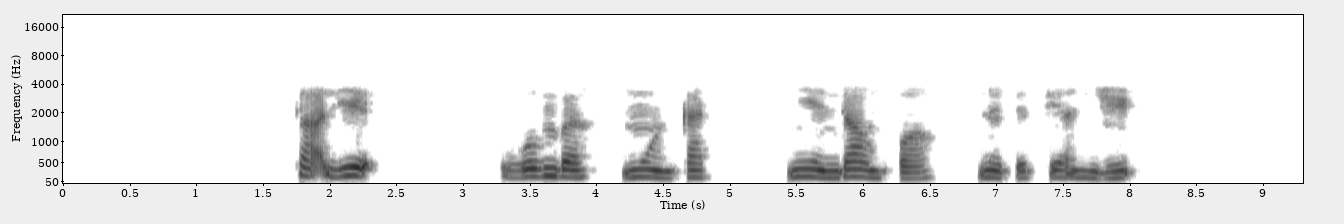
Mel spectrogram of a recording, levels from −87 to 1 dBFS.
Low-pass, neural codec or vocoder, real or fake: 3.6 kHz; none; real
